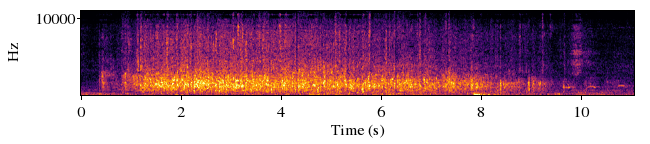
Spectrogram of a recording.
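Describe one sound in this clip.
An audience claps and cheers loudly in a large hall.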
